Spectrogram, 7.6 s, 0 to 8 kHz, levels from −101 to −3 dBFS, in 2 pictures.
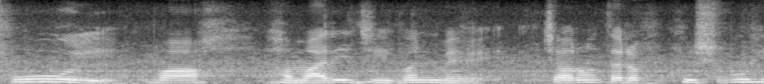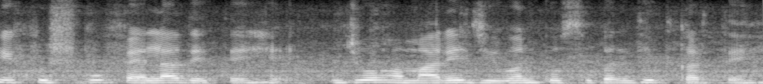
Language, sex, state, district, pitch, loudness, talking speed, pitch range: Hindi, female, Bihar, Darbhanga, 200 Hz, -16 LUFS, 155 wpm, 185-215 Hz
